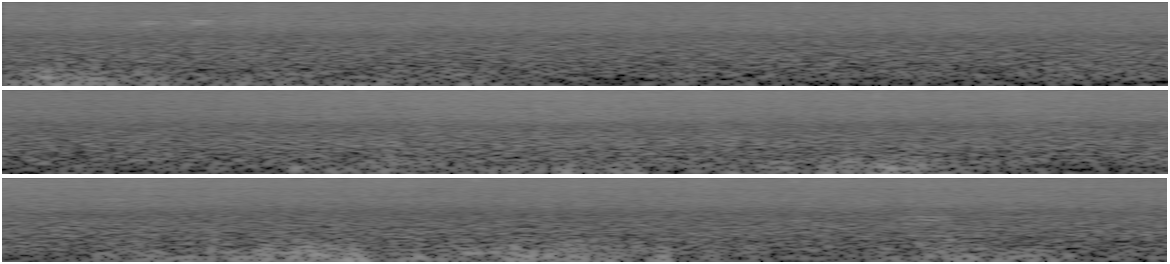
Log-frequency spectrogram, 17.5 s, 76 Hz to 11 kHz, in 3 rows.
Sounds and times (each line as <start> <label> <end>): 12.2 windy 17.4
